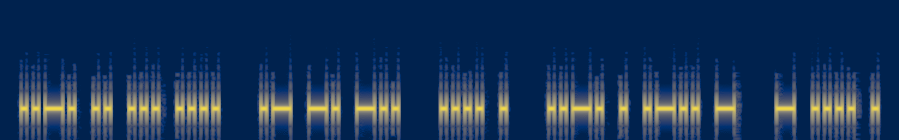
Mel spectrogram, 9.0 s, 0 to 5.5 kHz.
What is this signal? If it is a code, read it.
Morse code, heard as a keyed tone, about 20 wpm, 600 Hz. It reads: FISH AND HE FELT THE
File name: the old man and the sea / the old man and the sea part 1 20wpm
